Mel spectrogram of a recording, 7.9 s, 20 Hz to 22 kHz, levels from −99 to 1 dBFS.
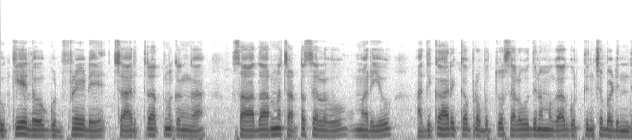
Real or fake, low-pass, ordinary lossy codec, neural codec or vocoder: real; none; none; none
